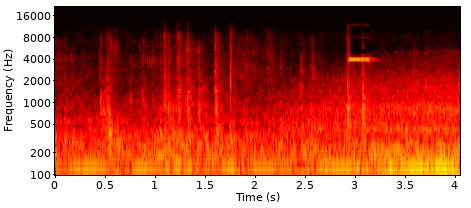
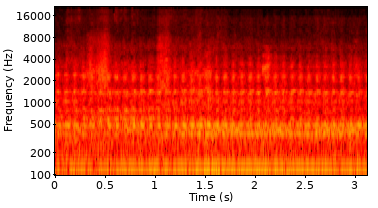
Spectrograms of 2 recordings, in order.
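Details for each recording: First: Vornado 660 large whole-room air circulator fan on its low speed setting: a few control clicks, then a low, steady, airy hum swelling as the blades come up to speed; normal running. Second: Vornado air circulator fan on speed one (lowest): steady low hum with a faint fast pulsing flutter, while speed two is quiet; owner unsure why it sounds like this; fan noise at low speed.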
